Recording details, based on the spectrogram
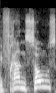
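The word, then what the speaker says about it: Francouz: Le gardien de l'Avalanche du Colorado, Pavel, c'est Fran Sauce comme dans Poutine sauce à la viande comme sauce à spaghetti.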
